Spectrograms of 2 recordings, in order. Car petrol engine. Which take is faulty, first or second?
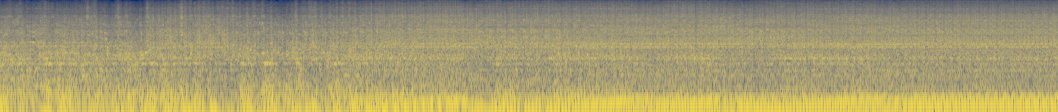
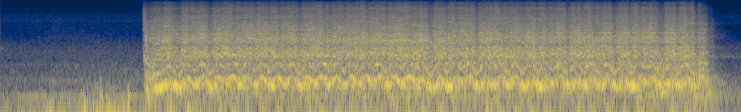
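second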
